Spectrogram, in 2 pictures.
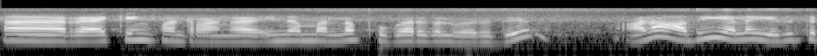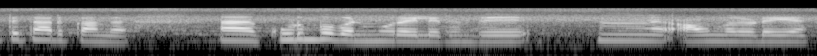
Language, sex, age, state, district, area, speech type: Tamil, female, 45-60, Tamil Nadu, Dharmapuri, rural, spontaneous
